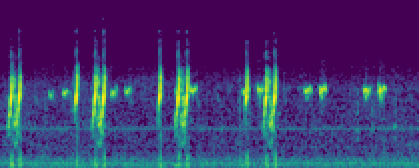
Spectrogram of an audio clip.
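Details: A lone male quail, morning and night calling in a hunting setting, repeats crisp clipped notes in tight pairs and triplets about once a second, interleaved with short soft whistles.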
